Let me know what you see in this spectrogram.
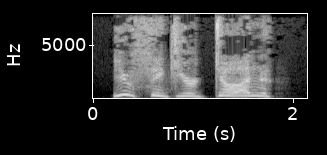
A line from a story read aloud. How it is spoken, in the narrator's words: screamed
